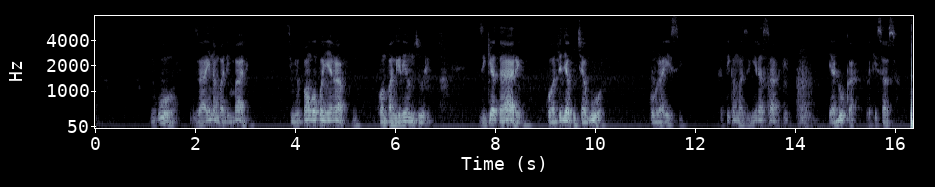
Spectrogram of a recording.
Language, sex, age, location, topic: Swahili, male, 18-24, Dar es Salaam, finance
